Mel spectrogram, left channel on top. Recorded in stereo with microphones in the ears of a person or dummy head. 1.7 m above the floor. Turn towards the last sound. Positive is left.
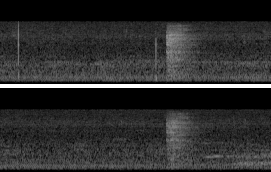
turn(degrees=20)  # may be behind; listen again after turning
